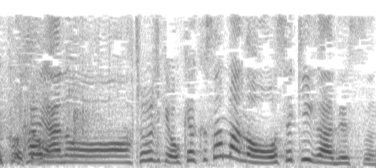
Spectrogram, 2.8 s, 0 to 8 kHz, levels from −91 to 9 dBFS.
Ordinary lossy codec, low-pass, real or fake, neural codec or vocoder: MP3, 32 kbps; 7.2 kHz; real; none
